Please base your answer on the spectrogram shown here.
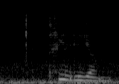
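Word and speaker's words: trillium: Ça s'écrit t r i l e la teint c'est lium trilium.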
